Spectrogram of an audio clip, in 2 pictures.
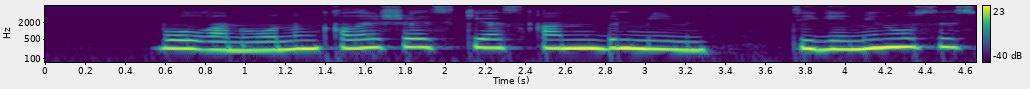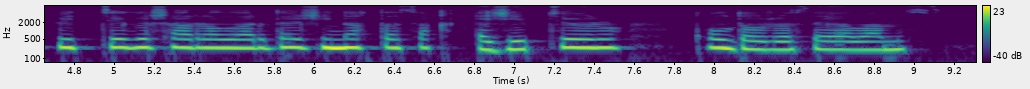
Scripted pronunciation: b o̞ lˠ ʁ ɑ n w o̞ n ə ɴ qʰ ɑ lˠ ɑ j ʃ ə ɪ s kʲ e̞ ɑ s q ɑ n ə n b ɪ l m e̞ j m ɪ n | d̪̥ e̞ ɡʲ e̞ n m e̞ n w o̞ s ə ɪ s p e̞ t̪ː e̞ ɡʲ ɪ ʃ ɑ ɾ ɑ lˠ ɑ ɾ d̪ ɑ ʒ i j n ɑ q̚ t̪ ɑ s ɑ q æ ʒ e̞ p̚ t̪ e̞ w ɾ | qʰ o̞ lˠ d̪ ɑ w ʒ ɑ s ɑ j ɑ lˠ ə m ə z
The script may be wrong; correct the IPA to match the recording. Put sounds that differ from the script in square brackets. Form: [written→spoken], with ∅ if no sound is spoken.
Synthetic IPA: b o̞ lˠ ʁ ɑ n w o̞ n ə ɴ qʰ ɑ lˠ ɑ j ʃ [ə→ɑ] ɪ s kʲ e̞ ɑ s q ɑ n ə n b ɪ l m e̞ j m ɪ n | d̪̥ e̞ ɡʲ e̞ n m e̞ n w o̞ s ə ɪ s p e̞ t̪ː e̞ ɡʲ ɪ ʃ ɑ ɾ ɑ lˠ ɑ ɾ d̪ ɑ ʒ i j n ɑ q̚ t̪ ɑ s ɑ q æ ʒ e̞ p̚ t̪ e̞ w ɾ | qʰ o̞ lˠ d̪ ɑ w ʒ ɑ s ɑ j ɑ lˠ [ə→ɑ] m ə z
